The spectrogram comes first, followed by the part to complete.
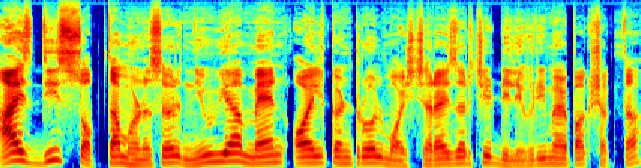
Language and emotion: Goan Konkani, neutral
